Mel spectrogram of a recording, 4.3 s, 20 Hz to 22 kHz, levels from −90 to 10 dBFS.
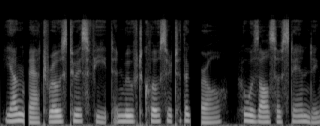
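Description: The speech cuts out abruptly twice: from 0.32 to 0.40 s, a gap of about 70 ms, and from 2.54 to 2.69 s, about 140 ms. Each time it returns further along, as if it had kept playing through the silence. This is likely a Bluetooth dropout, where packets missed their delivery deadline to the headphones and were discarded. The lengths suggest roughly three lost packets in the first gap and six in the second.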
